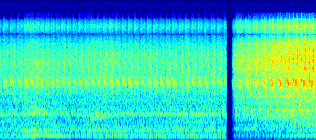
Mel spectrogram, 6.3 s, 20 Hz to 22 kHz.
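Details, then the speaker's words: 30-year-old Ford Falcon six-cylinder, recovered from a paddock after sitting, warming up on all six cylinders; a light quick tick creeps in over the idle, possibly a lifter tick, source not pinned down. "There's another little ticking noise creeping in there too."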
